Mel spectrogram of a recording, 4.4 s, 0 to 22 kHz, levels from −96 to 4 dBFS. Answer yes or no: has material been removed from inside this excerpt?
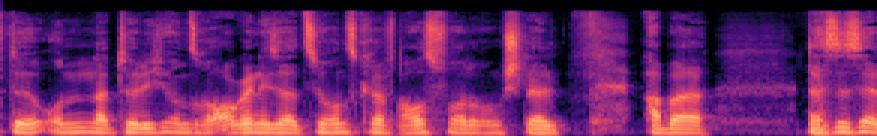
yes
